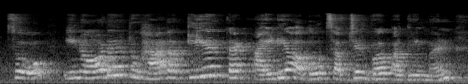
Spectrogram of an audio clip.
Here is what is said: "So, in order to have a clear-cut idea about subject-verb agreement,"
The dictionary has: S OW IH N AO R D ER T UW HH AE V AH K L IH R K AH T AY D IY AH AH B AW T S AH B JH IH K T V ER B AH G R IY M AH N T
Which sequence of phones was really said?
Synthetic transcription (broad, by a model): S OW IH N AO R D ER T UW HH AE V AH K L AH R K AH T AY D IY AH AH B AW T S AH B JH IH K T B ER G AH G R IY M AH N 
